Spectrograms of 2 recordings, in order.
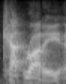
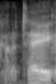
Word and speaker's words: karate: Cat Roddy, as you call it, correctly pronounced karate, is a defensive form.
